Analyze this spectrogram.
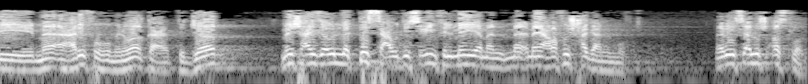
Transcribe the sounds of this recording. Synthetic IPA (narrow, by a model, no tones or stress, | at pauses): imæʔaʕɾɪfʊhʊmɪnwɑːqeʕt̪ːɪd͡ʒɑːɾˤmɪʃʕaːjzʔæʔuːlːæk̚t̪ɪsʕawt̪ɪsʕiːnfilmɪjːæmæmæmæjeʕɾæfuːʃħaːɡæʕanɪlmʊft̪i̥ | mæbɪjɪsʔæluːʃʔɑsˤlɑ̰n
